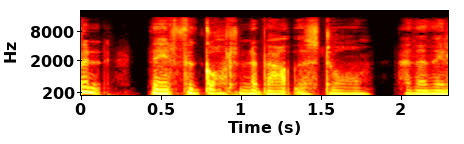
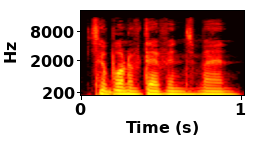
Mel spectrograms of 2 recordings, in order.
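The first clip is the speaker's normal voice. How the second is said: ordinary delivery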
